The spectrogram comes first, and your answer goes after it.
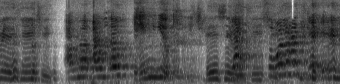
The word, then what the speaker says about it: Okiji: Yeah, so I will spell O-K-I-J-I, Okiji, as Okiji, O-K-E-E-G-E-E.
